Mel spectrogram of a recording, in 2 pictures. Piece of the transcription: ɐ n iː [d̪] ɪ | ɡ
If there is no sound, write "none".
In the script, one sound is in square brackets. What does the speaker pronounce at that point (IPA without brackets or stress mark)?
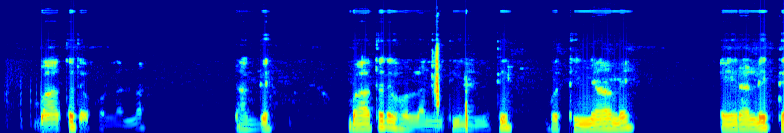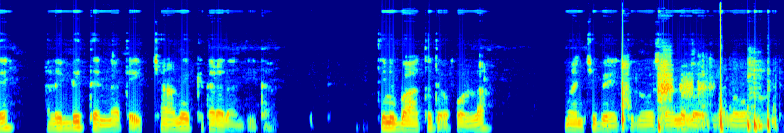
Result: t̪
